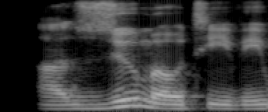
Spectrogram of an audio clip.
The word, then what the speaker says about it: Xumo: Zumo TV, which is spelled X-U-M-O TV.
